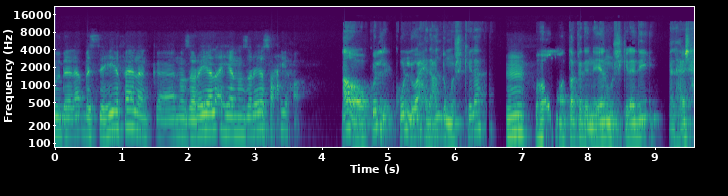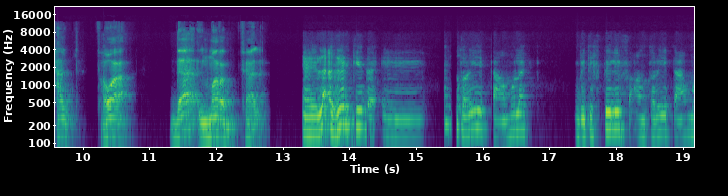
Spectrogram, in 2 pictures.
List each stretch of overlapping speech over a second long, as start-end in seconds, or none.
none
